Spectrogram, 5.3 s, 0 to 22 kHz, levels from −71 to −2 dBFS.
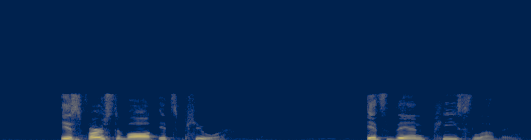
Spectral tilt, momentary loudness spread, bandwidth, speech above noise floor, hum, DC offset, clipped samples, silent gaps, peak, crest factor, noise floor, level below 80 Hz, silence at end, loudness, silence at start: -6 dB/octave; 15 LU; 7.6 kHz; 42 dB; none; under 0.1%; under 0.1%; none; -10 dBFS; 20 dB; -71 dBFS; -66 dBFS; 0.4 s; -29 LUFS; 0.6 s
